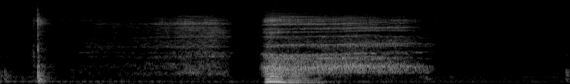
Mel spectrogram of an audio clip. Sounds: Sigh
